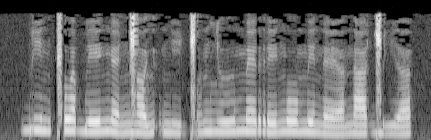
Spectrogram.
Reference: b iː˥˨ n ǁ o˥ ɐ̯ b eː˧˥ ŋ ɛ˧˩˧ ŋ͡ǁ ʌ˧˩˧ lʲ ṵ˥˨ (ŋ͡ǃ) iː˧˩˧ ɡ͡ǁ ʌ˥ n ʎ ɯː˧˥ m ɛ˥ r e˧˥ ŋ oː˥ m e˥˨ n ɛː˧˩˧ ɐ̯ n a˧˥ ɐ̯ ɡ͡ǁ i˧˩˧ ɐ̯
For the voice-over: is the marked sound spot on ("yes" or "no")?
no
